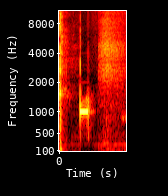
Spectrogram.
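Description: A short electronic phone notification tone, two quick bright beeps close together at a steady pitch, clear against a quiet background with faint noise afterward.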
